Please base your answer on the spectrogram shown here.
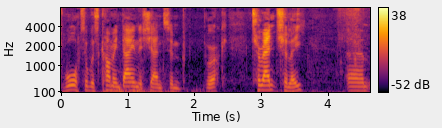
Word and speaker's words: Sheinton: read and and that definitely says shine shenton not shyon but yeah that's that's the pronunciation of the locals it's we're back in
